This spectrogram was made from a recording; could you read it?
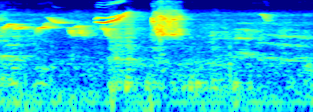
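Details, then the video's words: Oriental magpie-robin singing in pacingan: warbled whistles, a sharp rising whistle, then a loud harsh buzzy phrase, fading to soft notes toward the end. "pacingan kacer bikin emosi"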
